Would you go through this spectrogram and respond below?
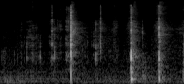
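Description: A package of unbleached parchment baking paper being cut open: a quick run of five crisp, close snips at an uneven rhythm against near silence.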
